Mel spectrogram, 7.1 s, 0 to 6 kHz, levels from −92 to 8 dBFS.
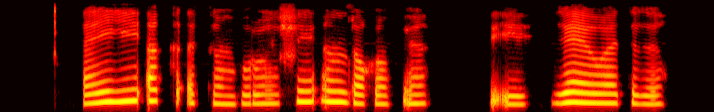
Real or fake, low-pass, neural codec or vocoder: fake; 5.4 kHz; codec, 16 kHz, 8 kbps, FunCodec, trained on LibriTTS, 25 frames a second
